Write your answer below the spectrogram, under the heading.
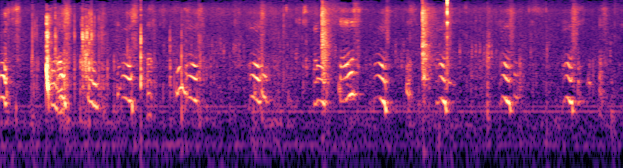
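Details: A litter of seven Border Collie puppies, one week old, from mother Honey, squeak and whimper as they feed; thin arched whines come roughly twice a second, overlapping, with soft suckling and movement noises behind them.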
